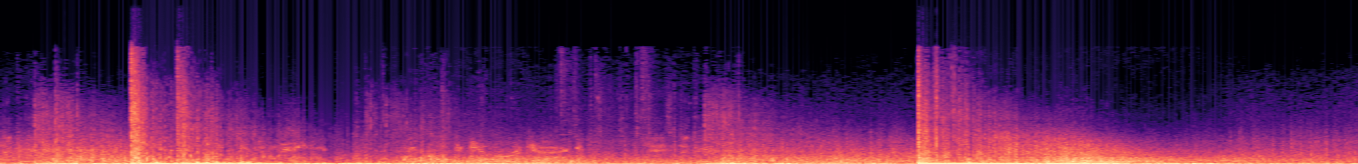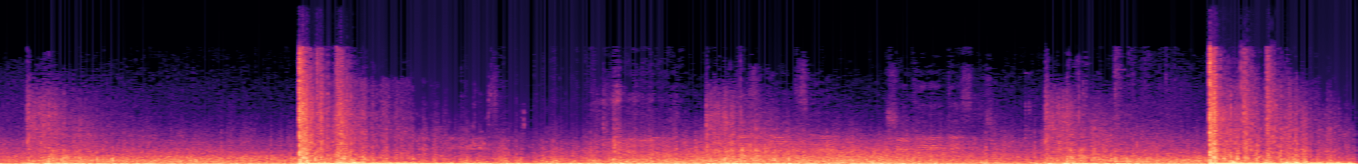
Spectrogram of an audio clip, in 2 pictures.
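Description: A warship's guns fire in loud booming blasts.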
